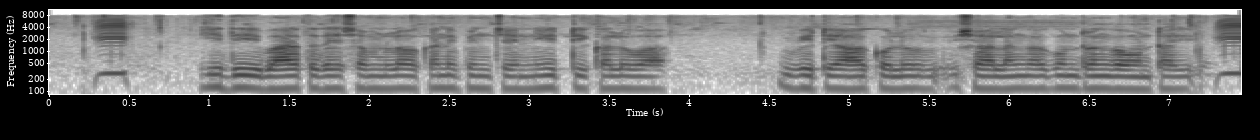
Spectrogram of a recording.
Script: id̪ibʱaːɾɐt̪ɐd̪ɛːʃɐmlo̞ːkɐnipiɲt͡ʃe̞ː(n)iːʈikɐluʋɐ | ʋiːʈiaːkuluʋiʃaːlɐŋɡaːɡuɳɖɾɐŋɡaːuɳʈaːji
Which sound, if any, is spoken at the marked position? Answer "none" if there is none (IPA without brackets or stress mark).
n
